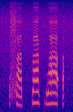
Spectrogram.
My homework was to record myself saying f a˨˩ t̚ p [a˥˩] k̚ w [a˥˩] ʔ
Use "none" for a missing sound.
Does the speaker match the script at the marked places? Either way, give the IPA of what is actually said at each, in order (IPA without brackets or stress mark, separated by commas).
a˥˩, a˥˩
